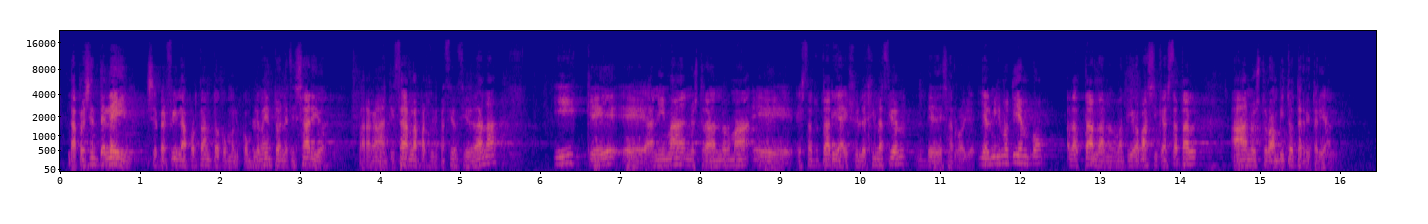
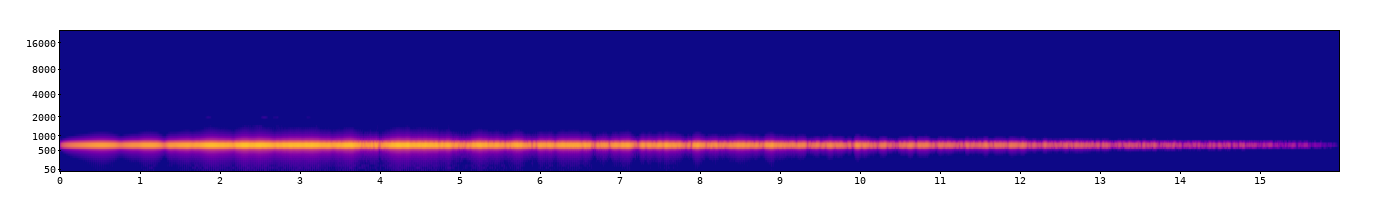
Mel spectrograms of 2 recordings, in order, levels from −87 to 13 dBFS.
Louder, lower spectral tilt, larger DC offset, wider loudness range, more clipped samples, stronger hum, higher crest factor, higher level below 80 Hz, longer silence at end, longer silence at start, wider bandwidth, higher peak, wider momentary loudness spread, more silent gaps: second, -40 LUFS vs -12 LUFS; second, -4 dB/octave vs -7 dB/octave; neither; second, 3 LU vs 21 LU; neither; neither; first, 24 dB vs 12 dB; first, -72 dBFS vs under -90 dBFS; second, 0.5 s vs 3.2 s; about the same, 0.1 s vs 0.05 s; first, 16 kHz vs 0.8 kHz; second, -16 dBFS vs -2 dBFS; second, 12 LU vs 22 LU; neither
